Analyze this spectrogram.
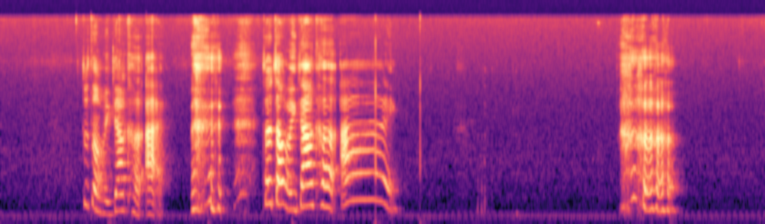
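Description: A young woman speaks and laughs playfully, close to a microphone.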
